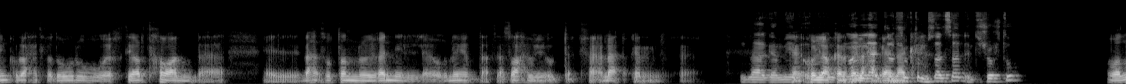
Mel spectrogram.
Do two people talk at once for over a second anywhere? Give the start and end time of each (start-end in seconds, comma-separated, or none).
7.9-9.4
